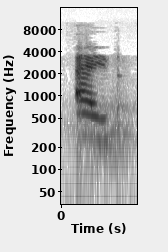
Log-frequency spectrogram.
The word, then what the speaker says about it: Abe: Have I said that name right? – No. – Tell me how you say your name. – Abe. – Abe. There you go. Probably should just see how it looks on the screen. I should just said it like that.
